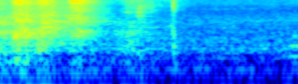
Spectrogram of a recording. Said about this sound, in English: What just happened? What? I heard clink. I got the muffin thing out. If you know what I mean. It's a muffin tray.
